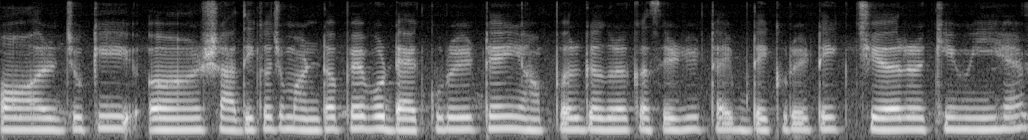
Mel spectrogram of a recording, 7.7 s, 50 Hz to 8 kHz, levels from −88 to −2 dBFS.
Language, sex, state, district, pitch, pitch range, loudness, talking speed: Hindi, female, Chhattisgarh, Bilaspur, 205 Hz, 200-210 Hz, -17 LUFS, 185 wpm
